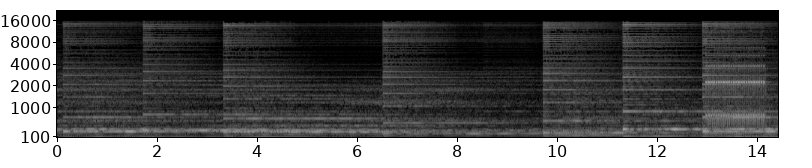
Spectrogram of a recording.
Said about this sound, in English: I woke up to the phone ringing. I leaned up from my chair and looked around the office. Everyone had gone home. I blinked and rubbed my eyes while the phone rang a second time.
